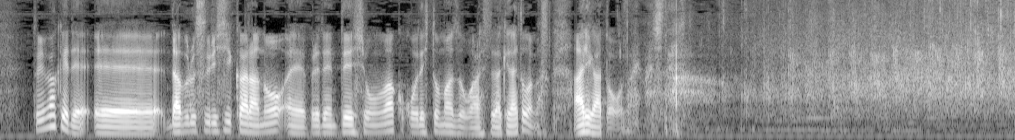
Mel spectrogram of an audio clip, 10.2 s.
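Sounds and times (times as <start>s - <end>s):
speech: 0.4s - 7.0s
audience applause: 7.2s - 10.1s.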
